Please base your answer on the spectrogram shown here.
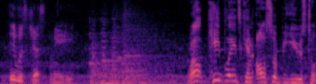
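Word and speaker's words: χ-blade: yeah means the x-blade it's just pronounced like keyblade even though it's just one key blade oh the series is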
